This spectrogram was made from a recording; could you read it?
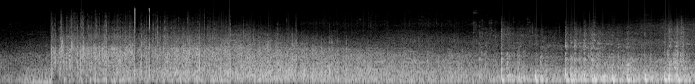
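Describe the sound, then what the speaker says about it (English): Continuous heavy gunfire and blasts roar at close range in a face-off across a bridge in the war in Ukraine, dense and unbroken, with sharper bursts of shots toward the end. "Explosions and gunfire, a face-off across the bridge."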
